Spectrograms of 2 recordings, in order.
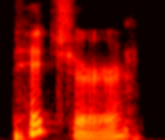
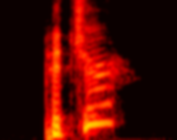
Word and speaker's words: picture: So for best picture, you I would also like to pronounce or like to say that you pronounce picture weird. – Pitcher? – Pitcher. Yeah. Like a pitcher, like a baseball. – You're pouring it. No, it's picture.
